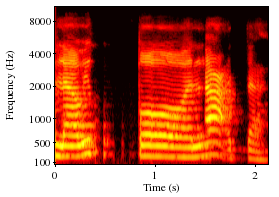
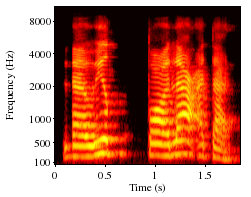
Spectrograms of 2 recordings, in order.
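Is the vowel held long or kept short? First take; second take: long; short. First: The vowel is drawn out and held long. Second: The vowel is kept short and quick. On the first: The speaker calls it wrong. "Jangan ... dia udah jadi panjang" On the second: The speaker calls it right. "Cepat-cepat dia"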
